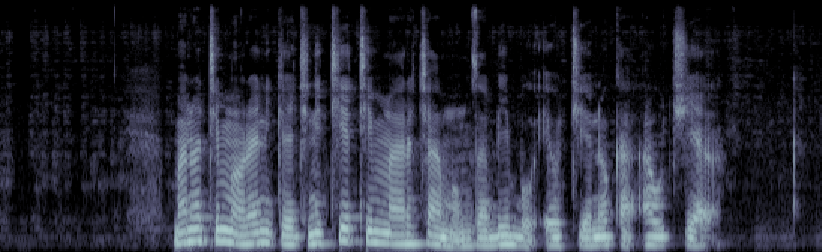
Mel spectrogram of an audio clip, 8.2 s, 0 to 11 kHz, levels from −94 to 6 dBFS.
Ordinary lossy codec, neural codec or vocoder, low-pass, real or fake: none; none; 9.9 kHz; real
